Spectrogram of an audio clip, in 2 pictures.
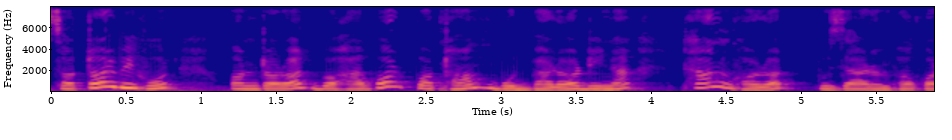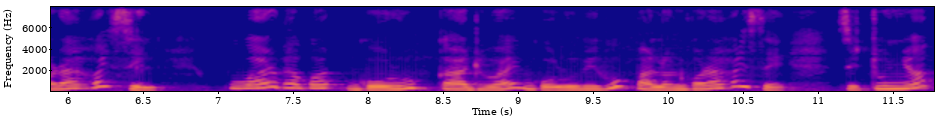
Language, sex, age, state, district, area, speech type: Assamese, female, 30-45, Assam, Morigaon, rural, spontaneous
